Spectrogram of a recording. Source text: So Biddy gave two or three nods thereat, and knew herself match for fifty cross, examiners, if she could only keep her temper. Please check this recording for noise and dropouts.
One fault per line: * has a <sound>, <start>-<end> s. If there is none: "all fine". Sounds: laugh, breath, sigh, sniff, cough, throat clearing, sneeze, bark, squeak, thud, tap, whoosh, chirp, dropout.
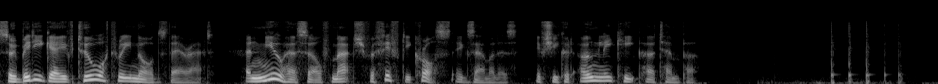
* has a tap, 7.6-9.1 s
